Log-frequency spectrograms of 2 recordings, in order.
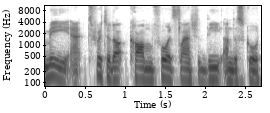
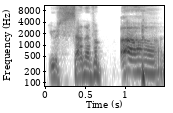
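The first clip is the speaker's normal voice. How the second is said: mock last words; 4 semitones higher than usual. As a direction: act out a comic death with a final groan. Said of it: "It'd be your last words".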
